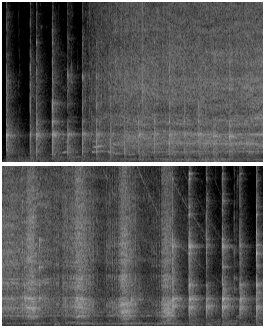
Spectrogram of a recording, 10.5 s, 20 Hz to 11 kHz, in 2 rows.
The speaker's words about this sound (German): Bohrmaschinen, Zementsäcke, Hammer und Nägel. Die Arbeiten sind in vollem Gange. 40 niederländische Studenten bemalen Wände oder bauen Lichtinstallationen aus kaputten Glasfliesen und alten Wasserkanistern.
